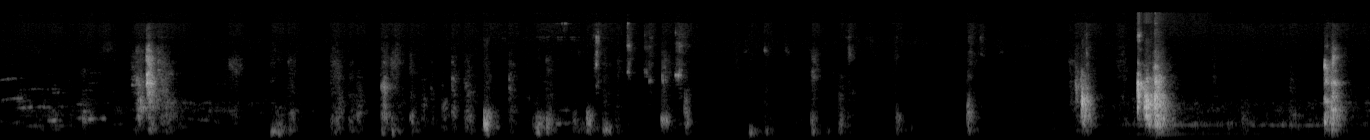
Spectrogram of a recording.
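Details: Blenheim Cavalier King Charles Spaniel puppies, a litter of five born at New Year's, in an indoor puppy pen: scattered short yelps and soft squeaks, with several louder sharp yips near the end and quiet rustling between.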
